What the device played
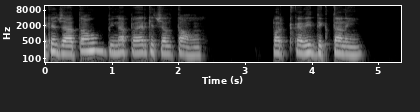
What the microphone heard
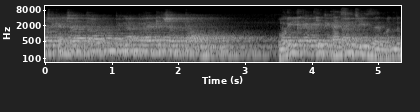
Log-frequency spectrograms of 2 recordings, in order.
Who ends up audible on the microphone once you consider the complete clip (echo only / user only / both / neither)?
both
